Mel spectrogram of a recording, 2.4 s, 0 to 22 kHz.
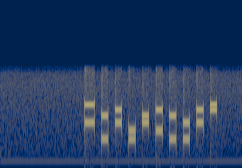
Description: Multi-frequency trunk signalling (R1, as on North American trunks), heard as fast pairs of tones, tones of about 70 ms, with hum. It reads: KP 49168429 ST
